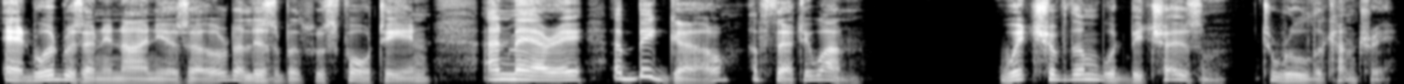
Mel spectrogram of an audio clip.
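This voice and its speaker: Expressive man narrating, dry close sound. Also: mid-range voice, normal speed, no room sound. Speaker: audiobook narrator. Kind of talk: scripted narration of humorous children's history.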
